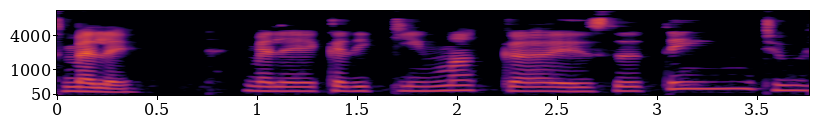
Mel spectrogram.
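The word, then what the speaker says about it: Mele Kalikimaka: I learned from a video that like Melekalikimaka is how to say Merry Christmas, cause it's like instead of an R, you replace it with an L.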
